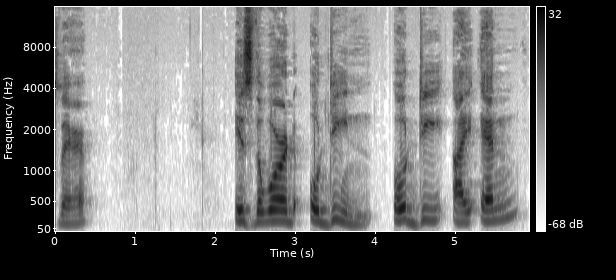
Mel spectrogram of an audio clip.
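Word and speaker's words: ὠδίν: O-D-I-N, it's pronounced odin, and it means birth pangs.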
